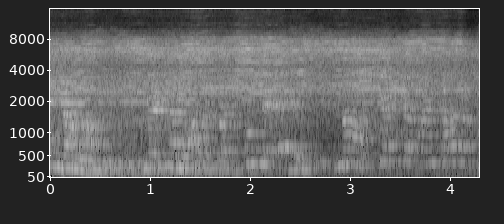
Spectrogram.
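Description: Voices over a steady buzz.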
